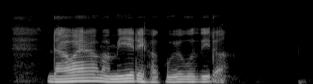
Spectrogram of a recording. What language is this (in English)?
Kikuyu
